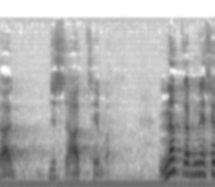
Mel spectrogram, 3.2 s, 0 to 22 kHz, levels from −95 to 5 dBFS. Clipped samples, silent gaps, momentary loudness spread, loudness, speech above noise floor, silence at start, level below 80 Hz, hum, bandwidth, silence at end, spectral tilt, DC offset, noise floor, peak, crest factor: under 0.1%; none; 23 LU; -20 LUFS; 20 dB; 0 s; -40 dBFS; none; 15.5 kHz; 0 s; -4 dB/octave; under 0.1%; -40 dBFS; 0 dBFS; 22 dB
